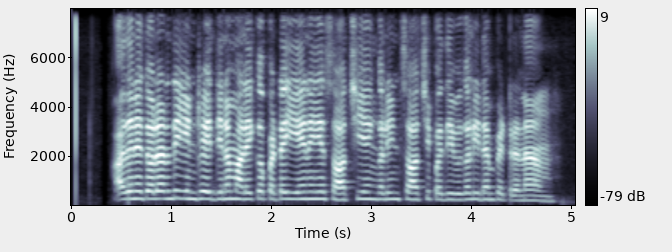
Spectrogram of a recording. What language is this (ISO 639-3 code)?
tam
